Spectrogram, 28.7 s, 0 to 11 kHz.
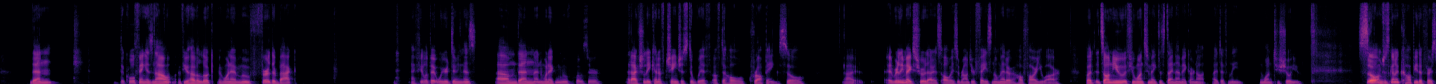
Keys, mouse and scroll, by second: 0.0 typing, 15.1 middle click, 19.3 middle click, 20.1 click, 21.2 click, 24.6-25.8 drag, 27.0-28.7 drag.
